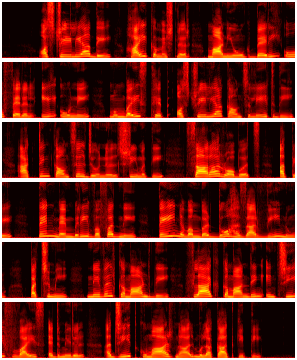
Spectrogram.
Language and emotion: Punjabi, neutral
